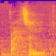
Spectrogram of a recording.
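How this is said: It rhymes with the British way of saying baton. "like it would rhyme with baton"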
